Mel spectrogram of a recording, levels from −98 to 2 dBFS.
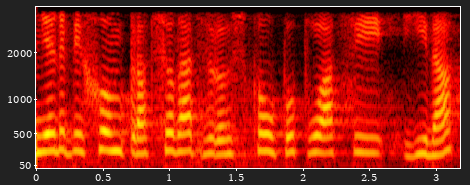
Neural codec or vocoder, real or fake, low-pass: codec, 16 kHz, 0.5 kbps, FunCodec, trained on Chinese and English, 25 frames a second; fake; 3.6 kHz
